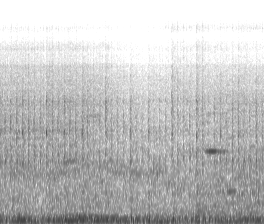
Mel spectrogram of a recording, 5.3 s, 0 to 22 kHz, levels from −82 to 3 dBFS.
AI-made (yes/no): no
